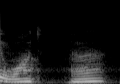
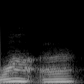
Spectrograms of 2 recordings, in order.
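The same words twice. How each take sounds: First: "wat-er" with a crisply released T; careful British "wat-er", T fully pronounced. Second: "wa-er" with the T left out; dropped T. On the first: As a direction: split "wat-er" and sound the T clearly. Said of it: "That crisp T". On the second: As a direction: swallow the T in "wa-er", leaving a gap mid-word. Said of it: "instead of saying". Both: Shown as a demonstration.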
